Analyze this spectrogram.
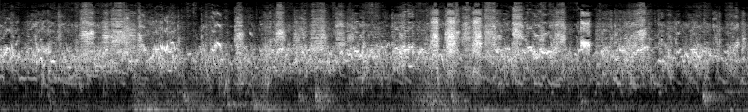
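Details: Australian budgerigars in a colony, singing and chirping happily: overlapping warbled phrases and squeaky chirps form a continuous high chorus, with a few louder squawk-like notes standing out.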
